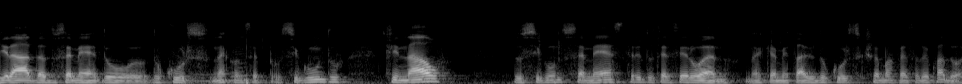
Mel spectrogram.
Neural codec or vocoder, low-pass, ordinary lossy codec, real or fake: none; 7.2 kHz; none; real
